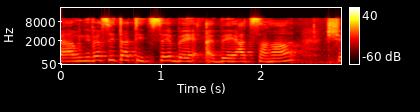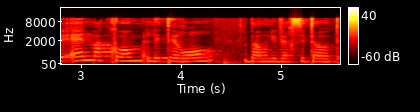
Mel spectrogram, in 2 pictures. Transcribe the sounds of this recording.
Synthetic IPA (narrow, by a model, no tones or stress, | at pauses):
auniveʁsitatit͡sebbeat͡saʁa | ʃeʔenmakʰo̞mleteʁo̞ʁbauniveʁsitaot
